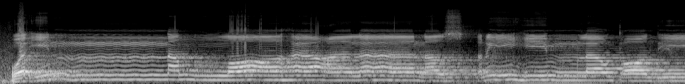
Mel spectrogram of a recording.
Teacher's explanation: Mim mati bertemu lam. Ini idhar syafawi.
